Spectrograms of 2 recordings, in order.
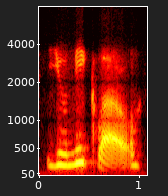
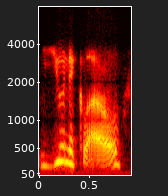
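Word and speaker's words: Uniqlo: across the US and for years I thought the English pronunciation was uniqulo and then I overheard a friend who has a very keen for pronouncing words and she pronounced it slightly differently with Unico and so I went online and found that that second pronunciation is actually the more correct pronunciation but now when I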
